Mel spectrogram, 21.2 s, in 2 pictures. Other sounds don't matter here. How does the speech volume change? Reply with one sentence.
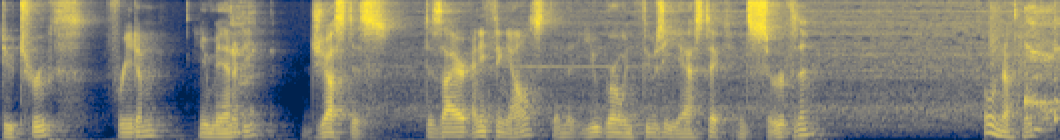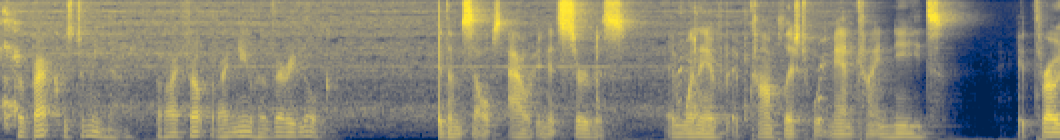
The volume of the speech stays about the same.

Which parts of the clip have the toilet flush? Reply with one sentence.
The toilet flush can't be heard in this clip.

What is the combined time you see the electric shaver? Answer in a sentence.
You can't hear the electric shaver here.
